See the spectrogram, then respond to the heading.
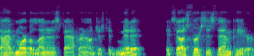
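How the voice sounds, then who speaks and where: The man's voice sits at a medium pitch and varies in pitch in an ordinary way. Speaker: academic panelist at book launch. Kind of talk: panel talk. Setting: panel with live translation. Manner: halting.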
